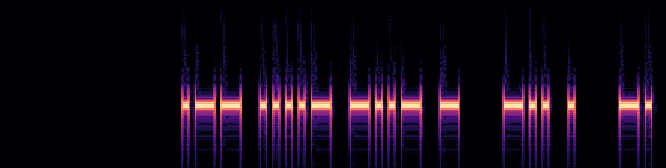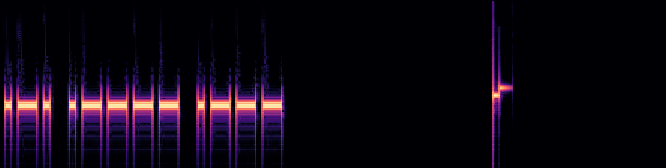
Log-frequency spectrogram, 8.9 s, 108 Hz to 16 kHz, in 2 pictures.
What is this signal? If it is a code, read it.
Morse code, heard as a keyed tone, about 27 wpm, 700 Hz. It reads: W4XT DE NR1J
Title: USA Callsign DE Callsign - 4 Characters - 28wpm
